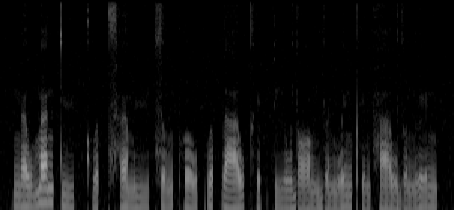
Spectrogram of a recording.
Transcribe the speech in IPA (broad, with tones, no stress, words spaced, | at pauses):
n̪ɐ˨˧wmɐ˥n t̪yː˨p̚kʷʰɐ˨˥p̚t͡sʰɐ˧myː˨ t͡sʊ˨˥ŋ pʰo˨wkʷɐ˧p̚laː˨˥w kʰɪ˨˥k̚t̪iː˨˧wjɔː˨˧ŋjɵ˨n wɪ˥ŋpʰɪ˨˩ŋhaː˨wjʊ˨˧ŋ lɪ˥ŋ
